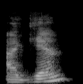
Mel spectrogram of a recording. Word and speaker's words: again: sino que es pero el diptongo ahí en esta palabra puede sonar como como Again o puede sonar como again como Hey a game A quién a quién again son dos formas de pronunciarla y las dos son correctas y les diría se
